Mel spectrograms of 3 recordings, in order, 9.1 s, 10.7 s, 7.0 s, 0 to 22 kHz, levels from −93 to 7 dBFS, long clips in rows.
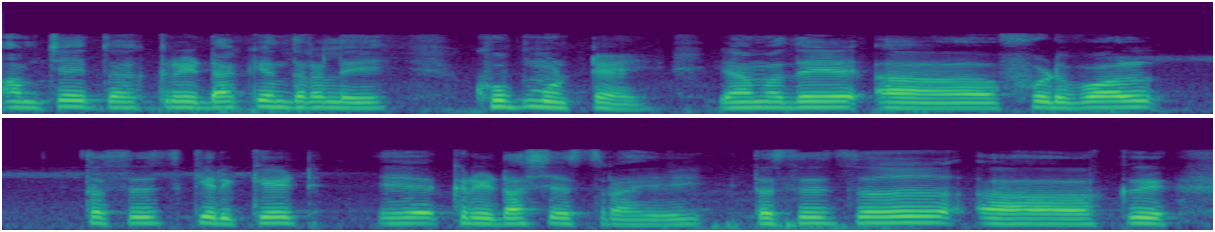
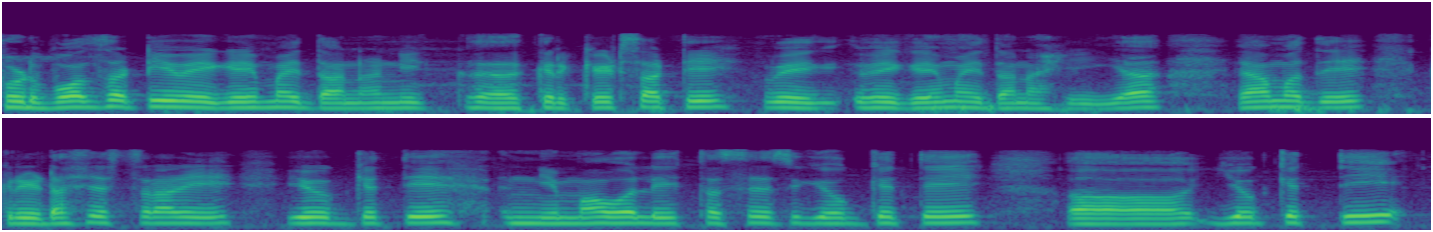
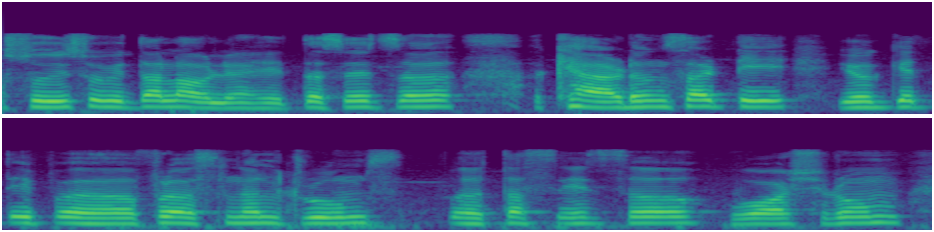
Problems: none marked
